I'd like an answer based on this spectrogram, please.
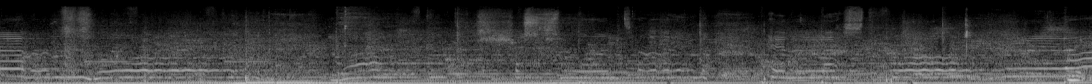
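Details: A pop song with singing and steady bass plays throughout, no animal voice.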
